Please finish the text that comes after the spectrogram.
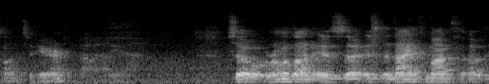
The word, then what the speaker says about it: Ramadan: Ramadan. Ramadan.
